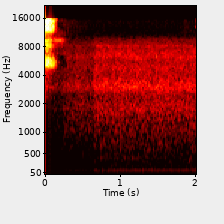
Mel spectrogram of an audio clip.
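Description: Faint steady low hum with light hiss from a video call's audio line in a pause between speakers.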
